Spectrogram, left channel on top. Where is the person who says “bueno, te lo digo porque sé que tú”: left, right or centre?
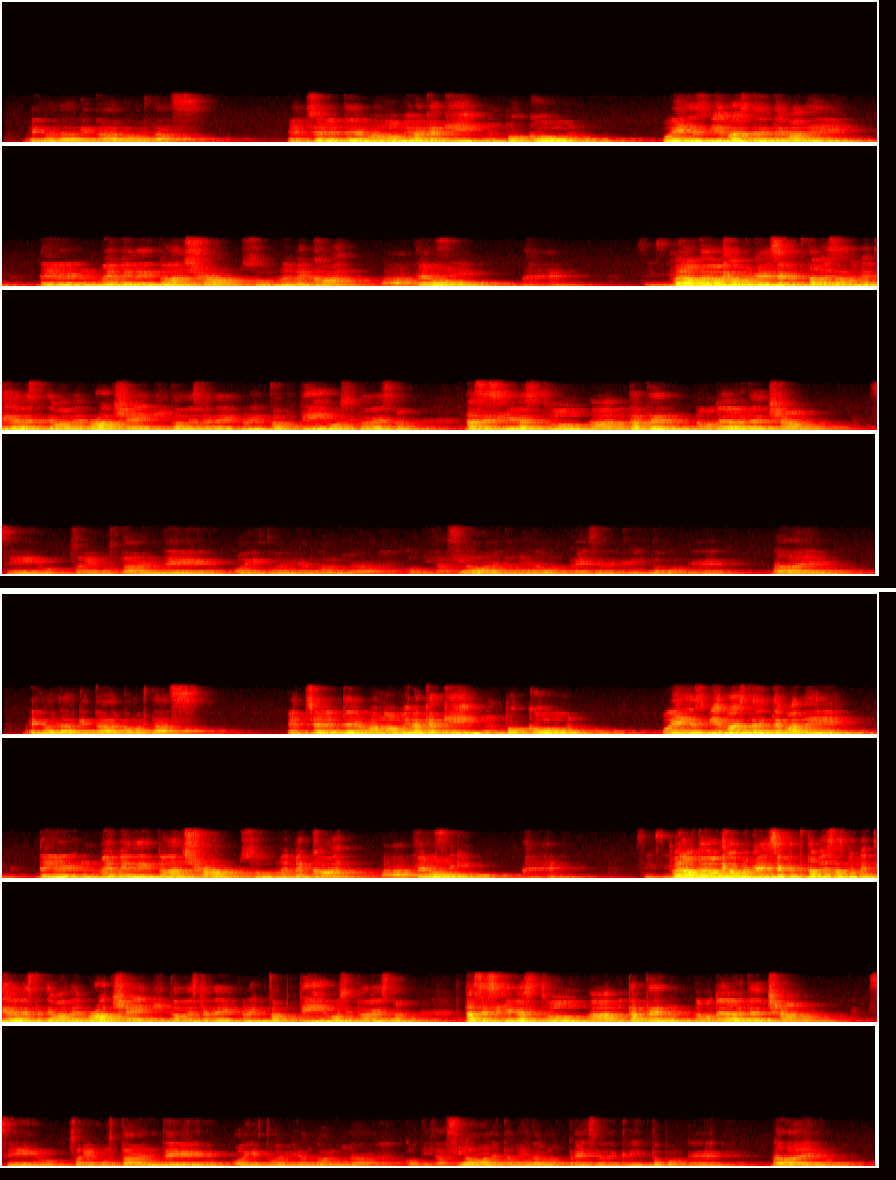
Right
